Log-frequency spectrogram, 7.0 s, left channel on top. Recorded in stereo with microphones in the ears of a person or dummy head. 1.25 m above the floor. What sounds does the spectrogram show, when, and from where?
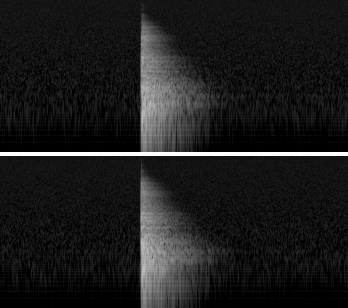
2.8 s a door slam: 85° right, 3.5 m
